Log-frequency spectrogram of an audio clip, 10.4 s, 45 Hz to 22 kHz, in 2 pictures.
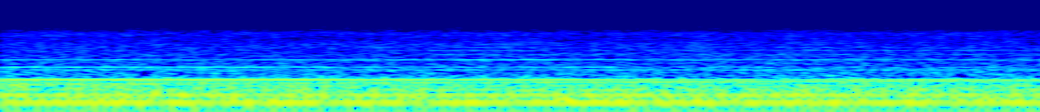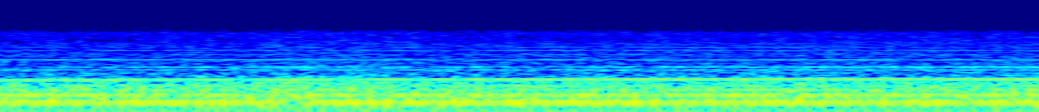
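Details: Noctua fan compared with Corsair ML120: even steady fan rush with a clear constant tone on top; Corsair louder overall but Noctua's pitch cuts through; normal fan running.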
